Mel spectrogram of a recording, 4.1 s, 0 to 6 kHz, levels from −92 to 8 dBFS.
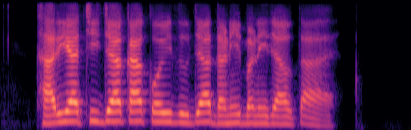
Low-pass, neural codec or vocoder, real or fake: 5.4 kHz; codec, 16 kHz, 0.7 kbps, FocalCodec; fake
